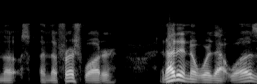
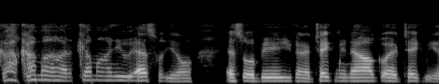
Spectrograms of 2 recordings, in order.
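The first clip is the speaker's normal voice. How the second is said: daring God to take him, pitched up high; mock cussing at God; 6 semitones higher than usual. A man raging at God in the storm, high strained defiance. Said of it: "I was just cussing".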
